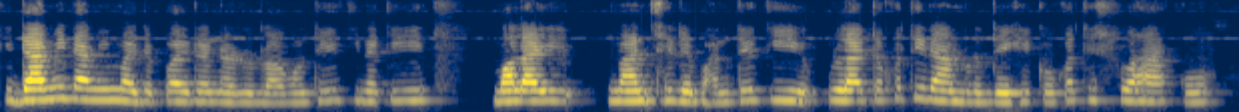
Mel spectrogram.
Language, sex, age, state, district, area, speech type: Nepali, female, 60+, West Bengal, Kalimpong, rural, spontaneous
